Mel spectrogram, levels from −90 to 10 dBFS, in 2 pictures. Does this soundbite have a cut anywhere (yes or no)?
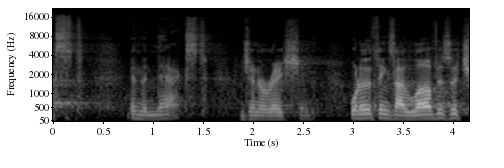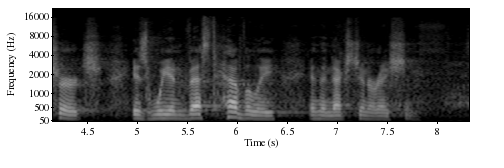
no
